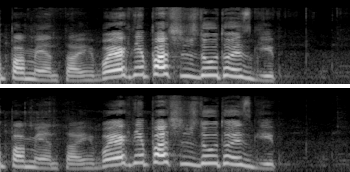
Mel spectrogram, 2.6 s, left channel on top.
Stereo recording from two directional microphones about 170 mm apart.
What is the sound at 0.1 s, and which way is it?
A woman's voice, 10° left (ahead or behind).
